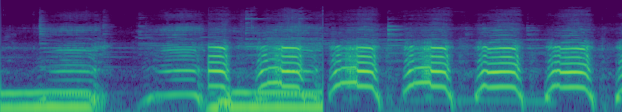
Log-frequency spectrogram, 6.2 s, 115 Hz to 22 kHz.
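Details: Salers cattle at a show in Pleaux, Cantal, France, 13 August 2022: a few sustained low moos give way to a quick series of short, rising-and-falling calls, roughly five in three seconds.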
